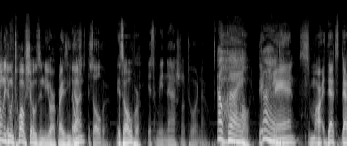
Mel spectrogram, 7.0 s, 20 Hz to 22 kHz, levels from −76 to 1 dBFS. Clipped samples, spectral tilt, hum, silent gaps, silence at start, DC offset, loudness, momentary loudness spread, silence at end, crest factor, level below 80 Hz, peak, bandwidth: under 0.1%; -6.5 dB/octave; none; none; 0 s; under 0.1%; -17 LUFS; 17 LU; 0 s; 16 dB; -34 dBFS; -2 dBFS; 11.5 kHz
